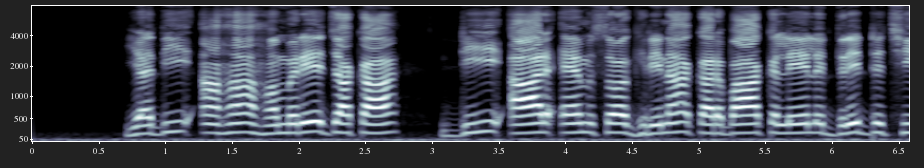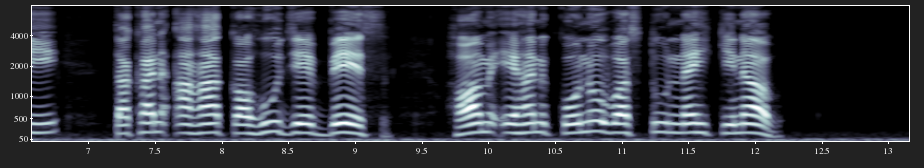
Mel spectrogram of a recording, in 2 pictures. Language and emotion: Maithili, neutral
